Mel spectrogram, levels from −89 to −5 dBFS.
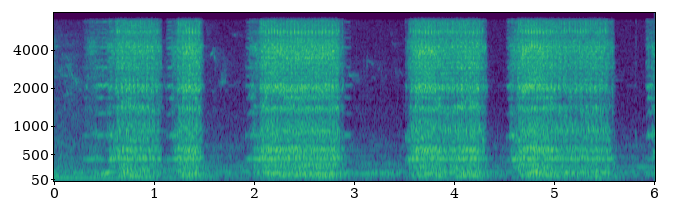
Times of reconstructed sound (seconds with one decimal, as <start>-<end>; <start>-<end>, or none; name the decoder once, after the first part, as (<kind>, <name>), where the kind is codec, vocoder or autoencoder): none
